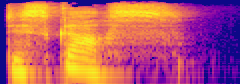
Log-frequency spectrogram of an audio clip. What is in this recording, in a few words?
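"discuss", British English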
